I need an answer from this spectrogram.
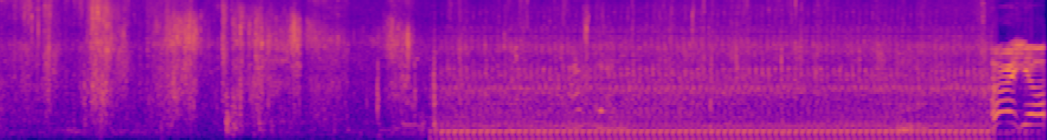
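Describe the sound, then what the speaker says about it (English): An ATV engine idles close by with a steady, loud drone that begins partway in and holds to the end, after quieter handling noises outdoors on a homestead. "apologize for the ATV running like my wife said in the prior video"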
